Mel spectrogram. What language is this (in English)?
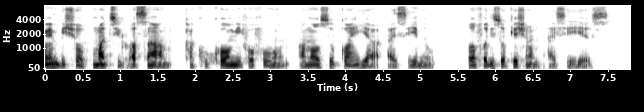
Nigerian Pidgin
